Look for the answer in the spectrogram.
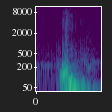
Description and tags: BALLOON BALL LOW
BALL, BALLON, LOW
